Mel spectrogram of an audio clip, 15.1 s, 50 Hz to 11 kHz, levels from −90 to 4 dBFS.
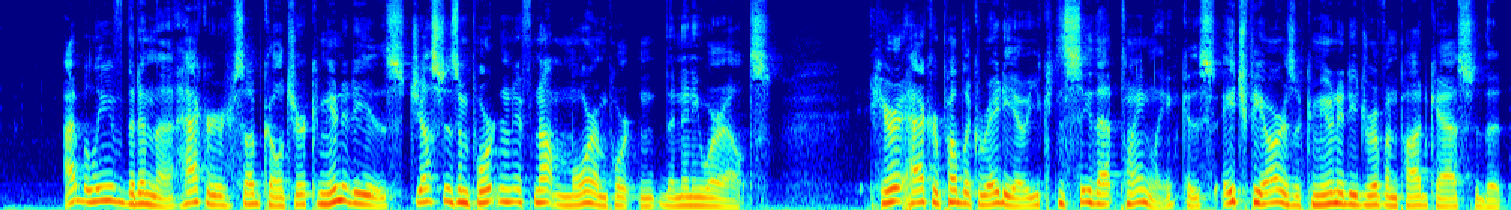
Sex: male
